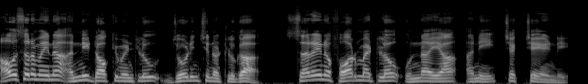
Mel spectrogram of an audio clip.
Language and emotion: Telugu, neutral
